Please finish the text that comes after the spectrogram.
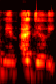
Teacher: Jim mati di tengah kalimat, qalqalah sugro dibacanya mantul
